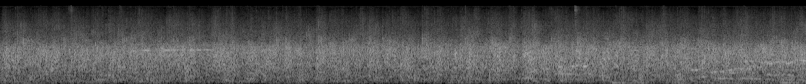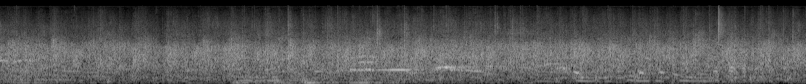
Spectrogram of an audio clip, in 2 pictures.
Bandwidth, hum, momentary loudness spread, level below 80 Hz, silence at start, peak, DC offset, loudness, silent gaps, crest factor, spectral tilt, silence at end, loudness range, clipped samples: 17 kHz; none; 3 LU; -50 dBFS; 0 s; -2 dBFS; under 0.1%; -23 LUFS; none; 22 dB; -1.5 dB/octave; 0 s; 1 LU; under 0.1%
